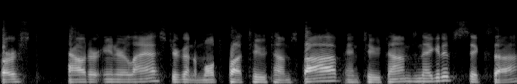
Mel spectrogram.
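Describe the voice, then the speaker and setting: This man has an ordinary speaking voice, set at a medium pitch and delivered at a fairly quick pace. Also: ordinary pitch variation. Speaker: math teacher. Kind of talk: tutorial. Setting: recorded video lesson.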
